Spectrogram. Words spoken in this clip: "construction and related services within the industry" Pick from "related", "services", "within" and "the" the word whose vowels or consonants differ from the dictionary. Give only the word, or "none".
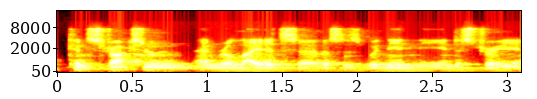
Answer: none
